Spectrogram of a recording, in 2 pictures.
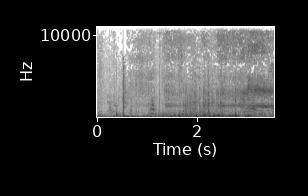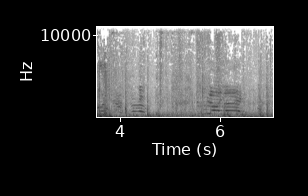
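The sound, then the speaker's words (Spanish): Loud, chaotic battle noise as a soldier shoots one German and grapples with a second: sharp gunshots and booms crack over a constant heavy rumble, while strained shouts and grunts of the struggle rise above the din. “Melis dispara al primer alemán y se abalanza sobre el segundo.”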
